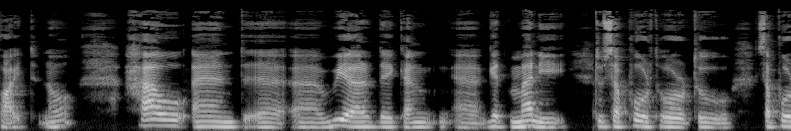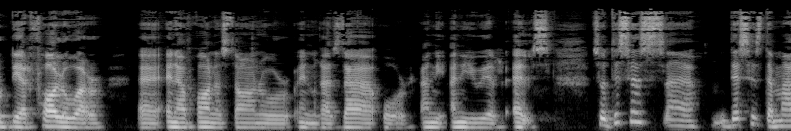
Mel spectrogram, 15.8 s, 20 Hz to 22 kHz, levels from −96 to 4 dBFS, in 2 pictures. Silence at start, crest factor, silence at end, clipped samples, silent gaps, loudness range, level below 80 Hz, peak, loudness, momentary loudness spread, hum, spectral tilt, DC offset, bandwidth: 0 s; 20 dB; 0 s; under 0.1%; none; 3 LU; -62 dBFS; -2 dBFS; -22 LUFS; 12 LU; none; -4.5 dB/octave; under 0.1%; 16.5 kHz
